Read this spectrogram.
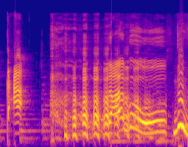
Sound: laughter

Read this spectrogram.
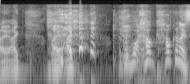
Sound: laughs

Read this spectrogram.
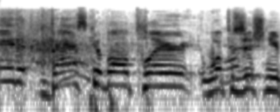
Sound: cheers and applause

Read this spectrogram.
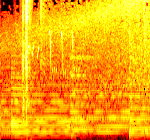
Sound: click

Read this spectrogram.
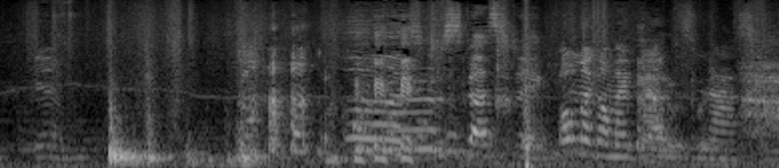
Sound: onion rolling on floor

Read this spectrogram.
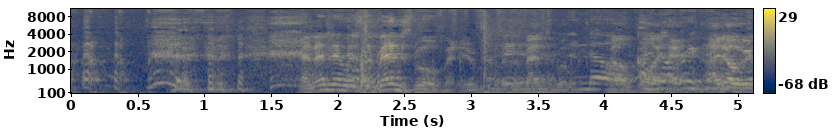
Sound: laughter

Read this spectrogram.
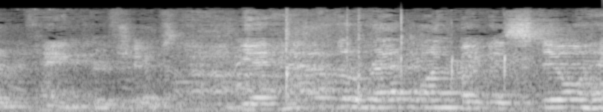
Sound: audience claps

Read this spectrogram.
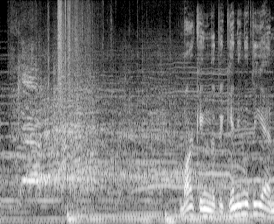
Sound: people shouting

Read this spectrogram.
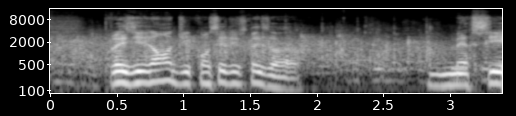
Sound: applause

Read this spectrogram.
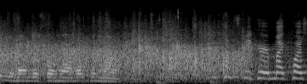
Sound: some Applause

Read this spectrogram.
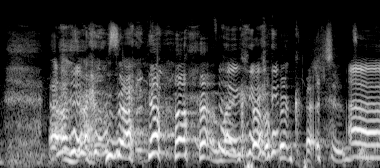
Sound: laughing

